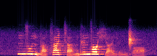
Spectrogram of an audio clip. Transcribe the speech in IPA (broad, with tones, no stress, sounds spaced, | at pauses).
n z u˥ n d a˩ t͡s aː˥ c a˩ n d ɪː˥ n z ɒ˥ ç aː˩ j ɪ˩ n d͡ʒ ɒ˩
